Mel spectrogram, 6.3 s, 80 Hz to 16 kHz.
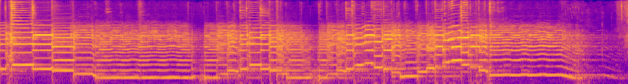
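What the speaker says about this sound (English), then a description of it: "Let's do a little bit of a sweeping slash arpeggio lesson here." Electric guitar with distortion playing sweep-picked add9 arpeggios: rapid cascading runs of notes rising and falling in repeated phrases, loud and close, ending on a sustained note that fades, with no talk.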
